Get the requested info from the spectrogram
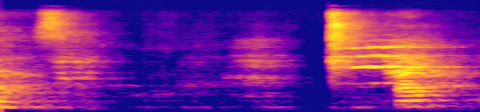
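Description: A man's voice in short, drawn-out phrases with a brief pause between them: one phrase trails off in the first half-second, and another begins near the end.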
